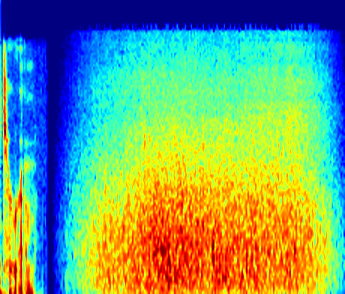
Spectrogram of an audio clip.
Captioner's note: ocean waves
